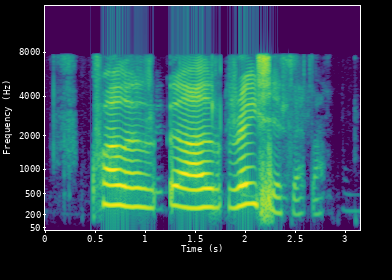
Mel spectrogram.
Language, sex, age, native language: Icelandic, female, 9, Icelandic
